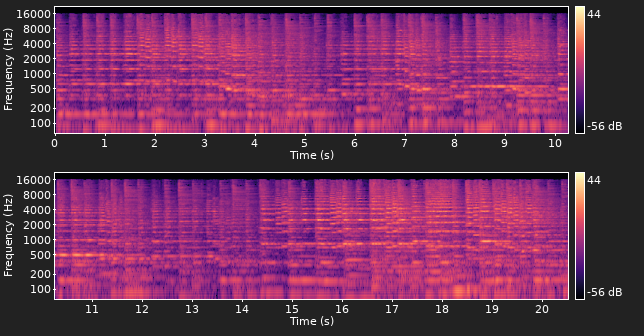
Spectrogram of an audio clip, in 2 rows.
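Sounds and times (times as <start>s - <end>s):
violin concerto in A minor allegro: 0.0s - 20.5s.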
